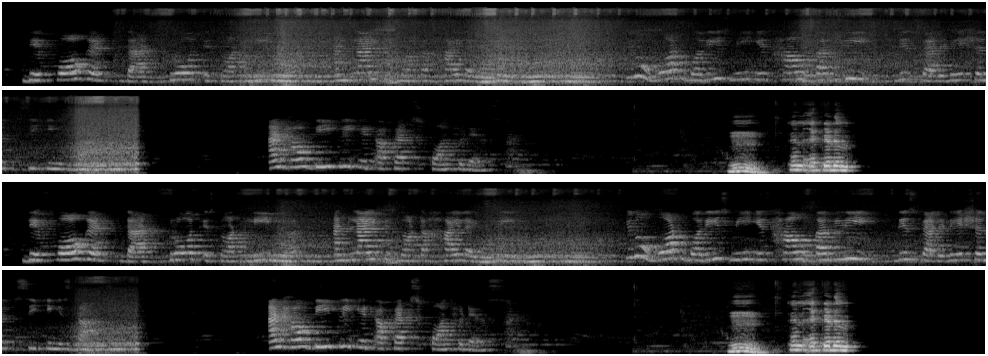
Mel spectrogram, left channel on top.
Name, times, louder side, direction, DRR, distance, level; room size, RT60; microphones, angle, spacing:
voice 1, 0.2-5.4 6.2-10.9 12.5-15.3 16.3-16.4 17.0-17.1, right 3 dB, 60° right, 1.7 m, -31 dB
sound 1, 1.1-11.2, left 5 dB, 45° left, 0.5 m, -33 dB
voice 2, 17.1-18.3, right 1 dB, 15° right, 0.8 m, -19 dB
12.0 x 5.9 x 2.9 m
head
